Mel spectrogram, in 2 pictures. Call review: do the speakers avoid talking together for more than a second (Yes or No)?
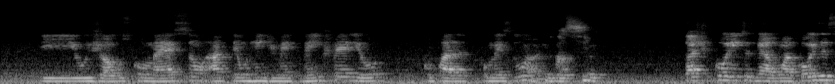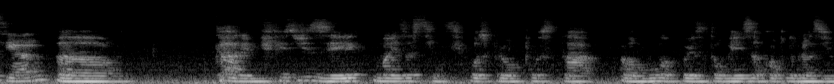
Yes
